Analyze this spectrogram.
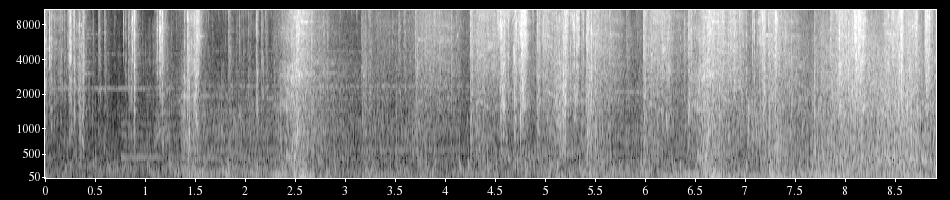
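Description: A weapon swings through the air with a sharp whoosh.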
